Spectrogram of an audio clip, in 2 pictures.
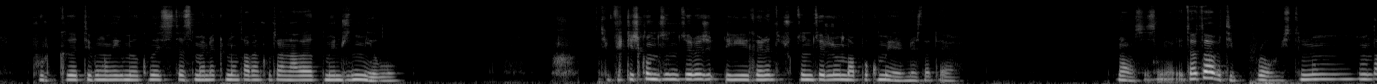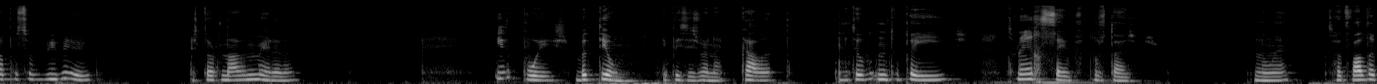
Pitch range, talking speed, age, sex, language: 180-225 Hz, 165 wpm, 20-39, female, Portuguese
